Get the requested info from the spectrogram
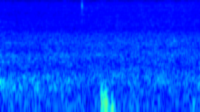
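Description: Steady outdoor noise with wind on the microphone, and a brief low thump about a second in.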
